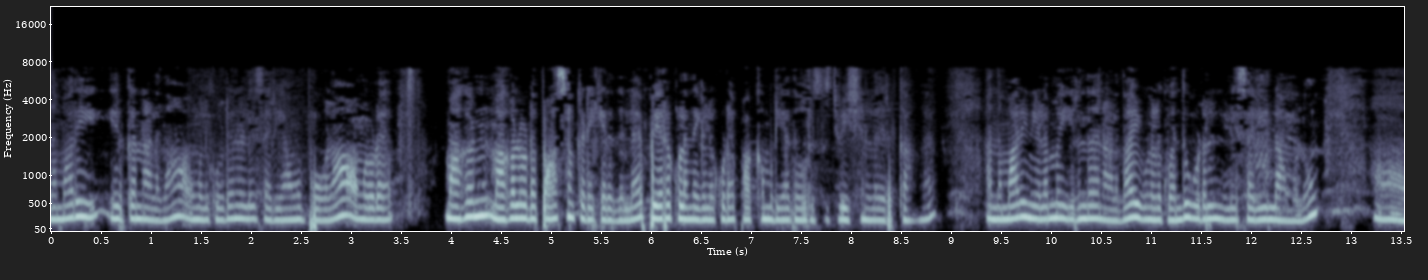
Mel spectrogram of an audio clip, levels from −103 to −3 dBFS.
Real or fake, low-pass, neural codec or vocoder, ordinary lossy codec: real; 7.2 kHz; none; MP3, 32 kbps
